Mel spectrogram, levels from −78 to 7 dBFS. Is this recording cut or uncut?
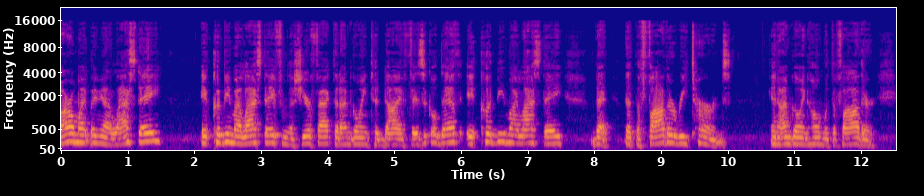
uncut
